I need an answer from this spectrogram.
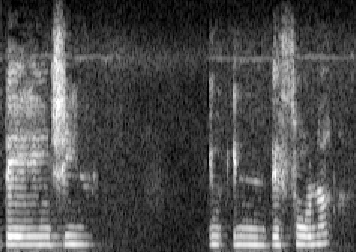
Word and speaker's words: sauna: word originated so so I want to use the correct proper pronunciation of SAA okay s however in English with regular native speakers who have never lived in who have never had a proper SAA uh they would call it sauna thank you yeah my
